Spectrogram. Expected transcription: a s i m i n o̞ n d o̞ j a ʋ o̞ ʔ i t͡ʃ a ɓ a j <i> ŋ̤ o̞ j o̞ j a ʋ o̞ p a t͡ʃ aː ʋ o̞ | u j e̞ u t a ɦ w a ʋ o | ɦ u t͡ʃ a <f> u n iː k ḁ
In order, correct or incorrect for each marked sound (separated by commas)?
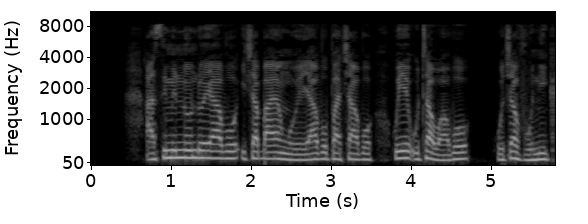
incorrect, incorrect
